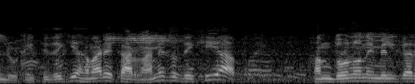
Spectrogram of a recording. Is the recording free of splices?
yes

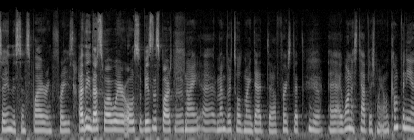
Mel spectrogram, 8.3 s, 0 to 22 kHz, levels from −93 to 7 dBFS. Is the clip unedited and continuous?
no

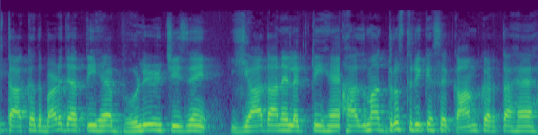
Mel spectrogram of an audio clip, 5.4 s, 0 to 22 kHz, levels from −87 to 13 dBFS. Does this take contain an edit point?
yes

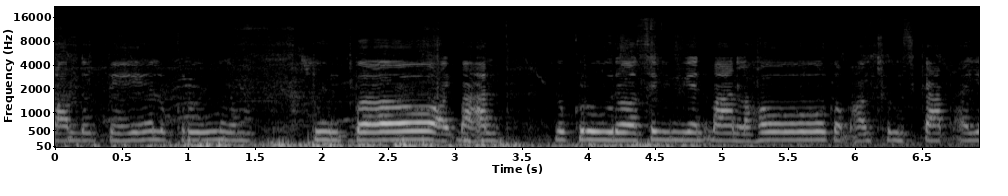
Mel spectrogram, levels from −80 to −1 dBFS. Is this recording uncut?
yes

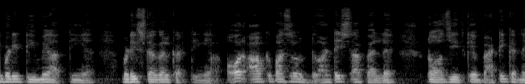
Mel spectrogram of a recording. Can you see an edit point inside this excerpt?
no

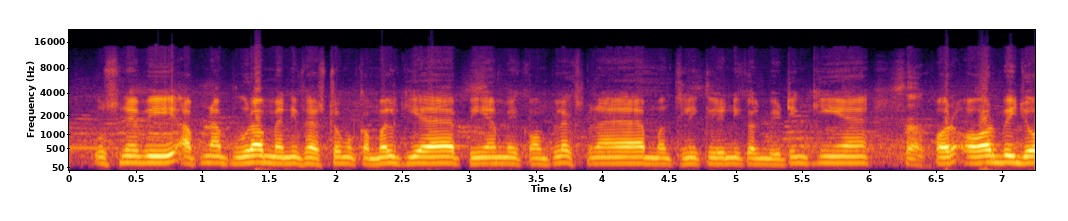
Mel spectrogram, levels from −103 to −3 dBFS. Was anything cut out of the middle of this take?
no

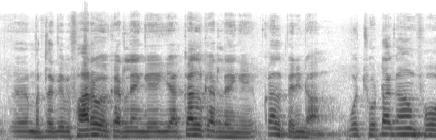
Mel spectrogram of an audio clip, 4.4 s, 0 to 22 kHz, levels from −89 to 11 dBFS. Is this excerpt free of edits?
yes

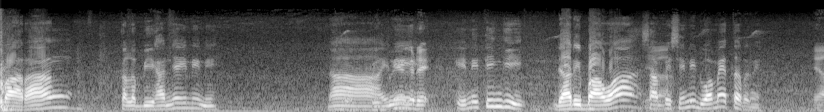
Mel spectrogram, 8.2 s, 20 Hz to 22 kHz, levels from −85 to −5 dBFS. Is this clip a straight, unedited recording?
yes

